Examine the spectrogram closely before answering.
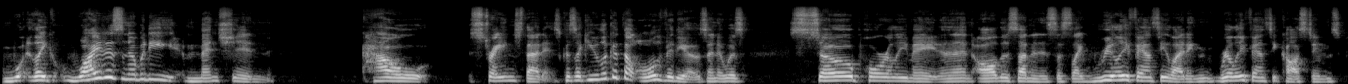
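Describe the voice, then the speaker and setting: Young man, hoarse, rambling streamer monologue, a bit higher-pitched than most men. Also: expressive, measured pace. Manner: rambling, full of fillers and restarts. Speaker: YouTuber live-streaming. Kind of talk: casual live-stream rant.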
